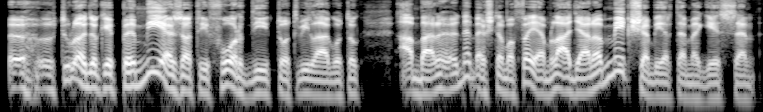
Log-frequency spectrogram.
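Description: A man voicing a polite, dry-witted talking horse that grumbles slowly, in an audiobook reading. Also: low-pitched, big pitch swings, fairly bright tone, dry recording. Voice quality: slow, grumbling.

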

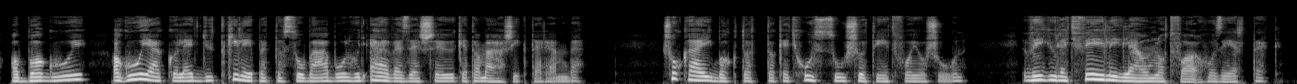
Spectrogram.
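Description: A woman reading a fairy tale aloud in a measured, even manner. Her voice is low for a woman. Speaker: narrator. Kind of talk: storybook reading.

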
